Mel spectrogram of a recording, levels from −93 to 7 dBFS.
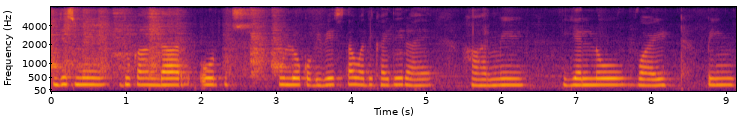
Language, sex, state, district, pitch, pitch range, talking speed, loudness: Hindi, female, Haryana, Charkhi Dadri, 230 Hz, 225-235 Hz, 125 wpm, -19 LUFS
